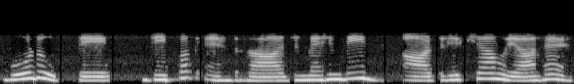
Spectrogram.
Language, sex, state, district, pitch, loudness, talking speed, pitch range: Punjabi, female, Punjab, Kapurthala, 205 Hz, -13 LUFS, 105 wpm, 185-235 Hz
